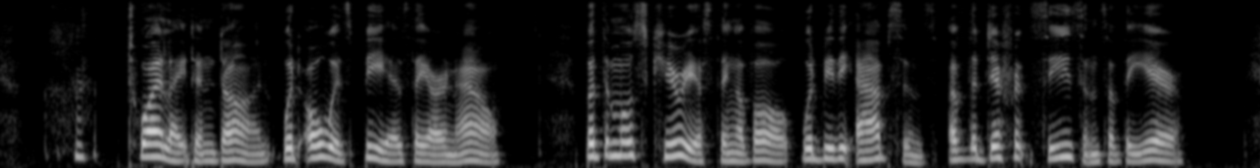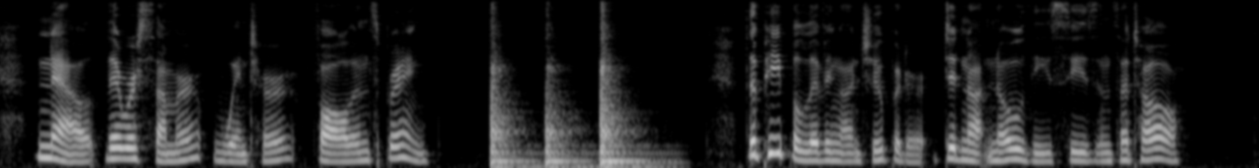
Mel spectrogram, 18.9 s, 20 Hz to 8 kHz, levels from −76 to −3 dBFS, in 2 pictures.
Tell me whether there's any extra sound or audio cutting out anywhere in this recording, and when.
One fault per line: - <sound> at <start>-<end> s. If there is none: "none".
- laugh at 0.3-0.8 s
- thud at 13.1-14.7 s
